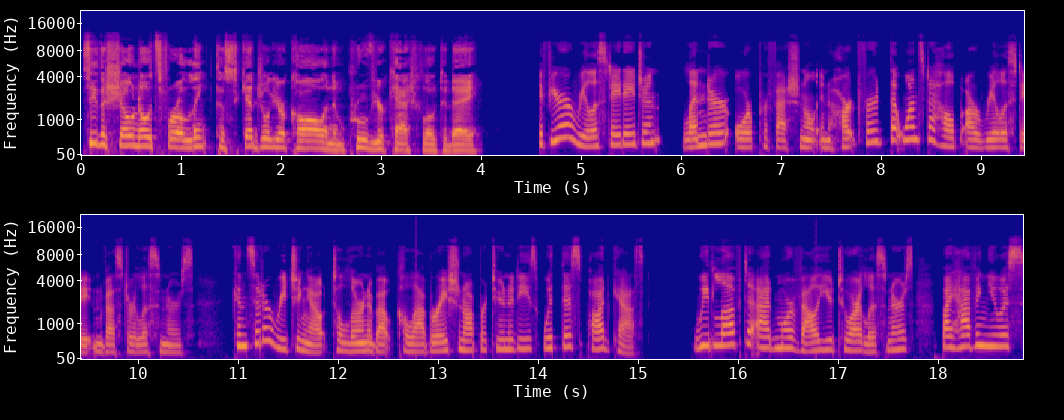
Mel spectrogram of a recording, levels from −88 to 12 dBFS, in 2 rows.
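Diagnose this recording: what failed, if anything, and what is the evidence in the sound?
Regular ticks in the speech every 2.0 s from 10.77 to 18.77 s, about five, each a sub-millisecond silent gap: periodic USB or driver dropouts at the driver or buffer stage.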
